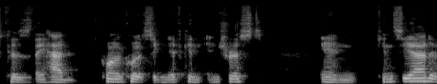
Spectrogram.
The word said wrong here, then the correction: Kincaid: if that's how you say his name, Don Kincaid, Kinsiad. I think. – Well, uh, Kincaid. I knew I was saying it wrong.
